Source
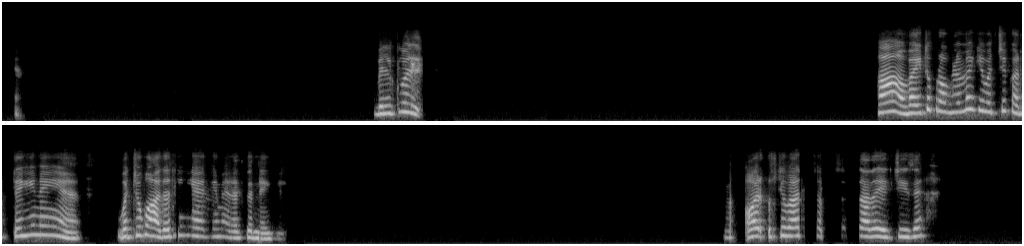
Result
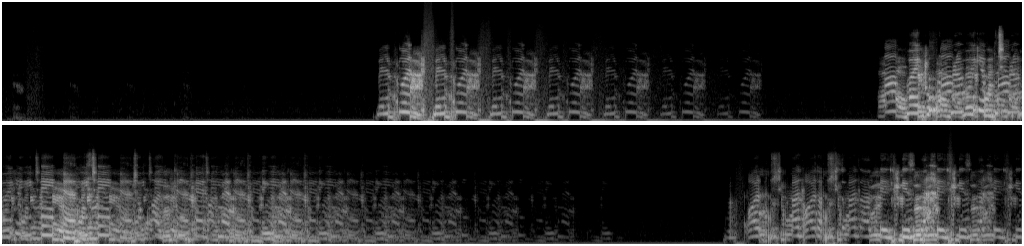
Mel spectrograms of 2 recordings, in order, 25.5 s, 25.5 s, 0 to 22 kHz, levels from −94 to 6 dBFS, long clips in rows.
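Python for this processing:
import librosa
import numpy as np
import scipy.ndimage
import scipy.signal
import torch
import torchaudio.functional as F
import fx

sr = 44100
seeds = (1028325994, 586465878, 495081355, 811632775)

p1 = fx.pitch_trill(x, sr, semitones=-9.5, every_ms=138)
p2 = fx.lowpass(p1, sr, hz=2400.0, slope=6)
p3 = fx.peak_eq(p2, sr, hz=150.0, db=-11.5, octaves=1.4)
p4 = fx.notch(p3, sr, hz=510.0, q=13.0)
p5 = fx.over_compress(p4, sr, threshold_db=-28.0, ratio=-1.0)
p6 = p4 + (p5 * 10.0 ** (2.5 / 20.0))
p7 = fx.auto_swell(p6, sr, attack_ms=603.0)
p8 = fx.doubler(p7, sr, ms=19.0, db=-11)
p9 = fx.echo_feedback(p8, sr, ms=708, feedback_pct=55, wet_db=-12)
p10 = fx.sustainer(p9, sr, db_per_s=22.0)
y = p10 * 10.0 ** (-3.0 / 20.0)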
